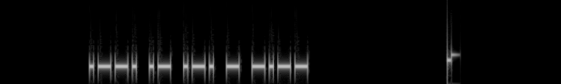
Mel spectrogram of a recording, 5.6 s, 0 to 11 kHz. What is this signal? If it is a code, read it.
Morse code, heard as a keyed tone, about 27 wpm, 700 Hz. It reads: PARTY
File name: Easy Words - Speed-Racing with Hints - 22wpm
